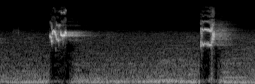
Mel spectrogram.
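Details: Fighter-type lovebird in a training recording: two harsh, high squawking chirps about one and a half seconds apart, each slightly doubled, over a quiet low hum.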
